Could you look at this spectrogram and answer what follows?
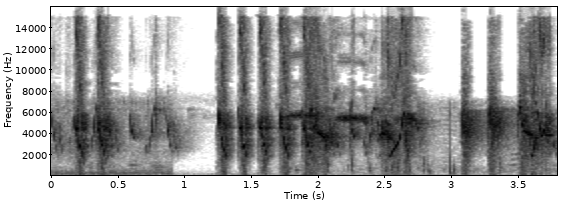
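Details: Cible bird sound used as a trapping lure: quick high twittering chirps, a short pause near one second, then a rapid run of sharp notes and upslurred whistles, close and loud.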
